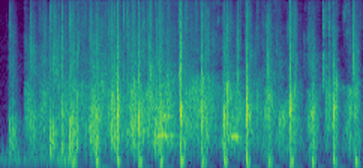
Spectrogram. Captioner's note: everyone applauding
